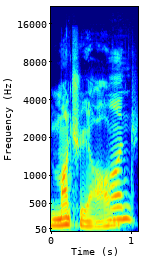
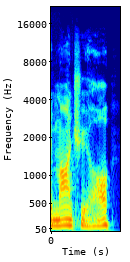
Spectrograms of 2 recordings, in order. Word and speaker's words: Montreal: proud native of montreal he says montreal americans say montreal often seen wearing his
